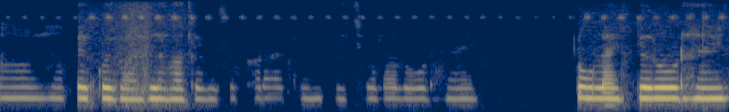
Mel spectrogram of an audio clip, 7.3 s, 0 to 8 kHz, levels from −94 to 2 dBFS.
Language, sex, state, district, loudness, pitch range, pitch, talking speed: Magahi, female, Bihar, Gaya, -26 LUFS, 250-260 Hz, 255 Hz, 125 wpm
